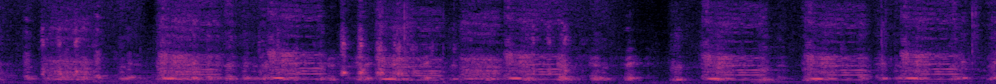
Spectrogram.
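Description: Video game chickens clucking and squawking in short repeated bursts, several birds close together on a farm build, fairly loud with no talk over them.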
